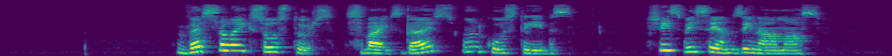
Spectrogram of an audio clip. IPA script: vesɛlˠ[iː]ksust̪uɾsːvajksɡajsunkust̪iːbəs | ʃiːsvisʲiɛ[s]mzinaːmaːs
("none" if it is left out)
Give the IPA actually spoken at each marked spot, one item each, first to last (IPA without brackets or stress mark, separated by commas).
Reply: iː, none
